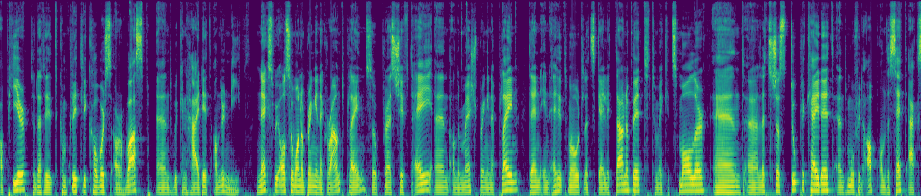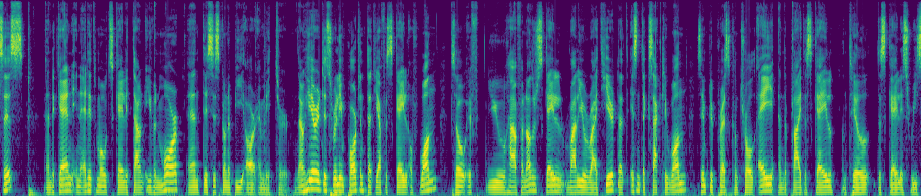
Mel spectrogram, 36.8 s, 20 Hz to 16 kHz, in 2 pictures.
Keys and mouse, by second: 2.2 shift+click, 2.6-3.3 middle drag, 6.5 shift+a, 10.5 Tab, 11.0 s, 13.0 Tab, 15.2 shift+d, 18.9 Tab, 19.3 s, 21.4 click, 21.7 Tab, 25.0 n, 27.4 s, 28.6-30.0 drag, 32.9 ctrl+a.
